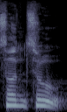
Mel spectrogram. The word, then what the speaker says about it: 孙子: Sometimes pronounced Sun Tzu by English, but it's 老祖。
